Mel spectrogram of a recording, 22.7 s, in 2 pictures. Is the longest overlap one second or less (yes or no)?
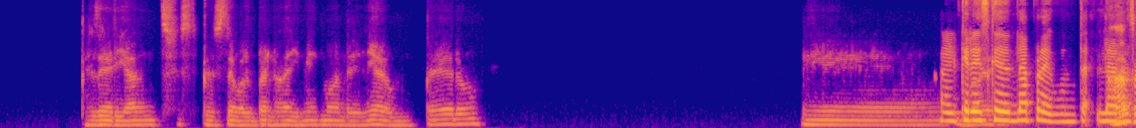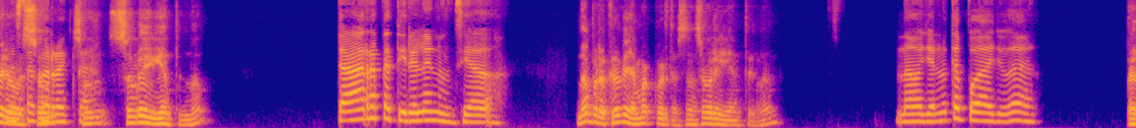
no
